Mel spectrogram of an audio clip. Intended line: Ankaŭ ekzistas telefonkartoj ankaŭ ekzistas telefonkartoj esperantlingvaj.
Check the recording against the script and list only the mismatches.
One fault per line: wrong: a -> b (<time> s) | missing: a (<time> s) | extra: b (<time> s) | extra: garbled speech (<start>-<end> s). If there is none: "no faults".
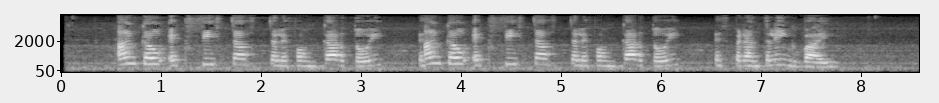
no faults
